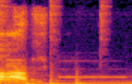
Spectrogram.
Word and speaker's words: Hofstra: Hofstra. Hofstra, okay. Just making sure. I'm from the South and I don't pronounce shit right, so.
